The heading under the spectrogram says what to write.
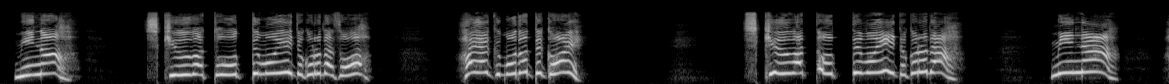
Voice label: boy, female voice; セリフ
